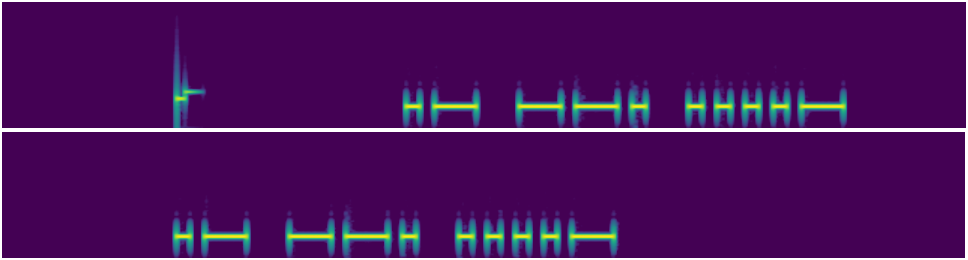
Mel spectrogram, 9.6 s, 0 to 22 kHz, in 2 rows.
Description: Morse code, heard as a keyed tone, about 17 wpm, 700 Hz. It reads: AG4 AG4
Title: USA Call Sign Prefixes - Repeated 2x - 17wpm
